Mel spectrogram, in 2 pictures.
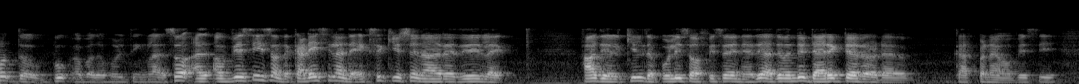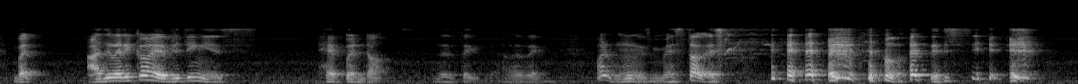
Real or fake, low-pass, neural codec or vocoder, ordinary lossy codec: real; 5.4 kHz; none; none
